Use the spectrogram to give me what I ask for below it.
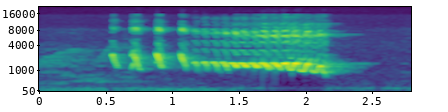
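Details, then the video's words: A loud-voiced young black-naped oriole with a large body: several crisp, evenly spaced notes that quicken into a harsh, wavering chatter running downward for about a second, over a faint low hum. "Pancingan Suara KEPODANG Emas Muda Body JUMBO BESAR suara LANTANG"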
